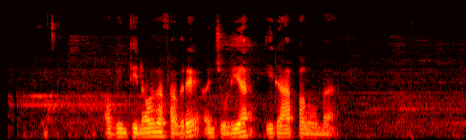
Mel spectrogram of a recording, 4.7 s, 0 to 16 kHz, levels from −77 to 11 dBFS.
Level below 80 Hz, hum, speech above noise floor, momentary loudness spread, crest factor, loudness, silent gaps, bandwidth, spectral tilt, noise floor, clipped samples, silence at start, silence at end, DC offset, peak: -56 dBFS; none; 29 dB; 20 LU; 22 dB; -24 LUFS; none; 11.5 kHz; -6.5 dB/octave; -52 dBFS; under 0.1%; 0.25 s; 0.55 s; under 0.1%; -4 dBFS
